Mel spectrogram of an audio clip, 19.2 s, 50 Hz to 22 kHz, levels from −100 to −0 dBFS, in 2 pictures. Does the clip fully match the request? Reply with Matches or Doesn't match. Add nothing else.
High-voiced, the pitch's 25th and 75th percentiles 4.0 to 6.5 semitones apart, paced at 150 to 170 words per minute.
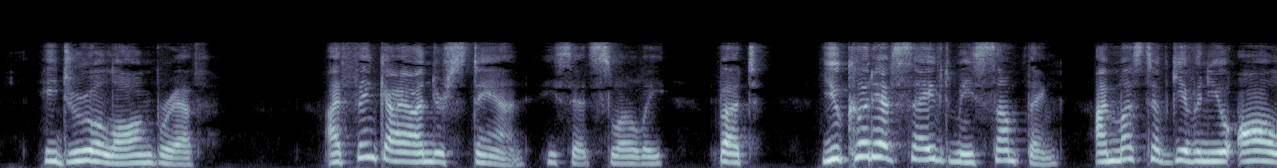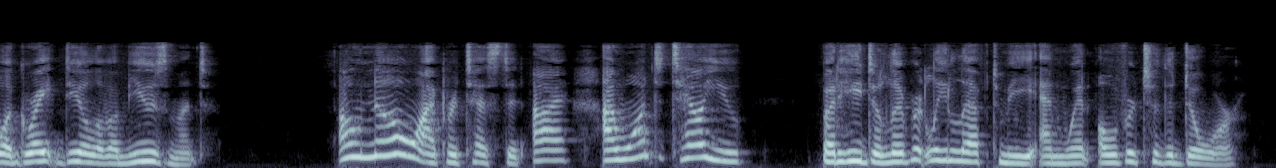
Matches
